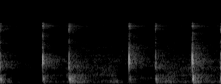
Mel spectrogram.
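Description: Clicking at a computer: about six sharp, short clicks, unevenly spaced, roughly three a second, as of keys or buttons being pressed.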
